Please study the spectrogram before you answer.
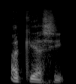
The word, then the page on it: akì asi: apatani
